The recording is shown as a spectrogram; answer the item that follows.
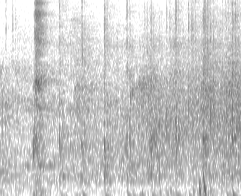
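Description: Faint, scattered audience clapping in a theatre hall, opening with a sharp tap about a third of a second in and slowly building.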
